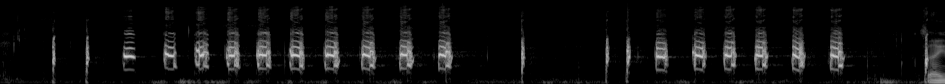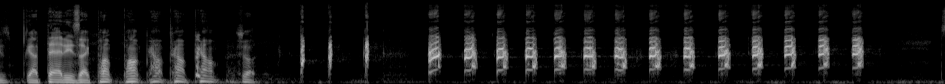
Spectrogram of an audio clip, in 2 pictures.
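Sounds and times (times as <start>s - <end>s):
turkey yelps imitated on mouth calls: 1.2s - 4.6s, 6.2s - 8.5s, 12.4s - 18.1s
speech: 9.3s - 12.1s.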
